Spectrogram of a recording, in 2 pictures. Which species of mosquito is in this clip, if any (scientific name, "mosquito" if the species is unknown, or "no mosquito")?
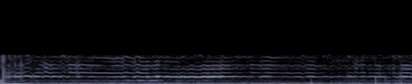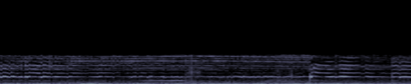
mosquito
